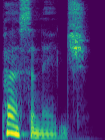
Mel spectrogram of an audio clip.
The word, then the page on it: personage: British English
